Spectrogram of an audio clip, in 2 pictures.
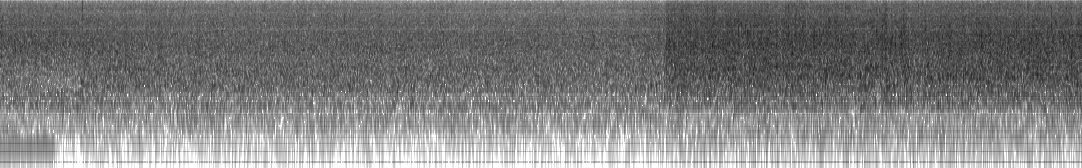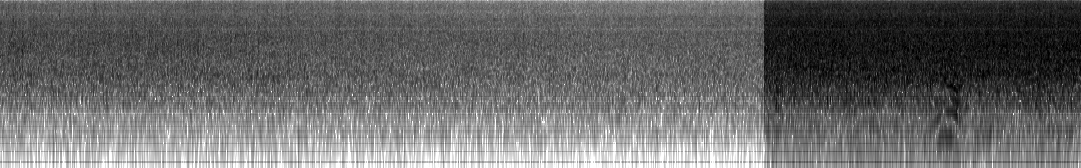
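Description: Shallow rocky stream rushing over stones in a steady wash of water noise. It steps up a little about a third of the way in and jumps much louder near the end.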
